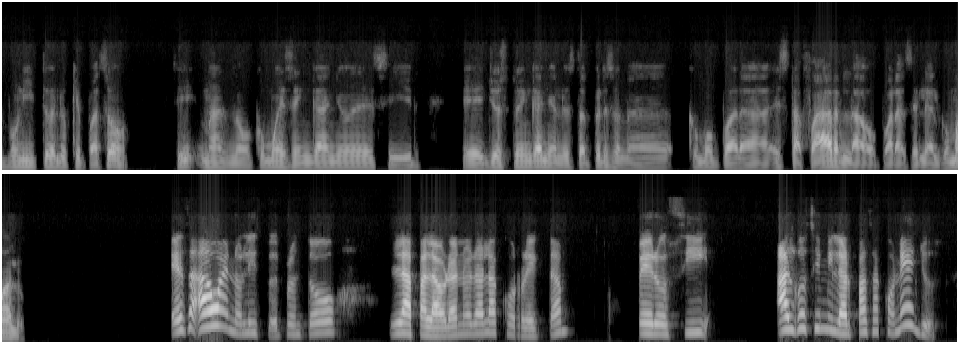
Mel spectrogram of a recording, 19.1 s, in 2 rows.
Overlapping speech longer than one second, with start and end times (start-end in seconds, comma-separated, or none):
none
